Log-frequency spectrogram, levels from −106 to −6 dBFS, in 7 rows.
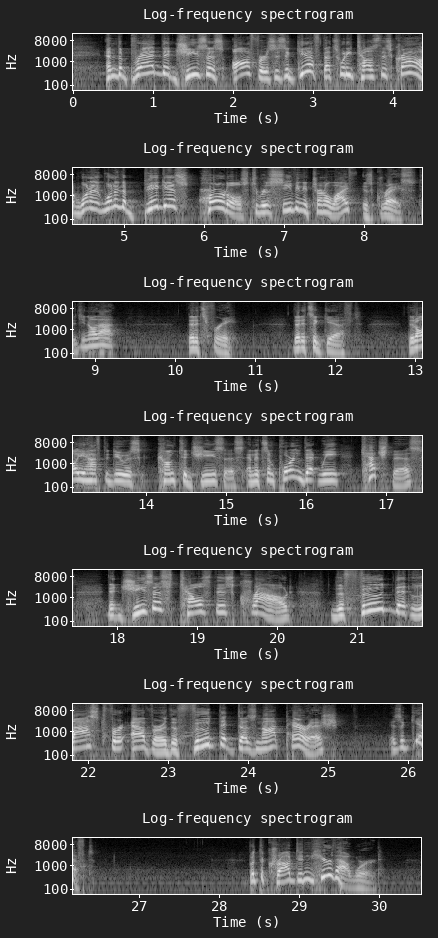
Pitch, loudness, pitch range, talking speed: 225 Hz, -28 LUFS, 180-275 Hz, 160 wpm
